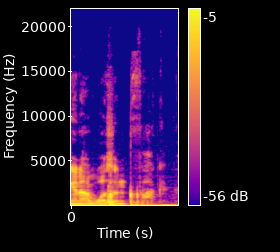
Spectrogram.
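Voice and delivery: guilty whisper. Real, not acted. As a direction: whisper it under your breath. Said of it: "whisper heard".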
